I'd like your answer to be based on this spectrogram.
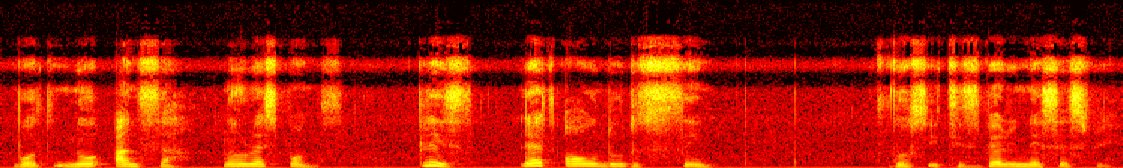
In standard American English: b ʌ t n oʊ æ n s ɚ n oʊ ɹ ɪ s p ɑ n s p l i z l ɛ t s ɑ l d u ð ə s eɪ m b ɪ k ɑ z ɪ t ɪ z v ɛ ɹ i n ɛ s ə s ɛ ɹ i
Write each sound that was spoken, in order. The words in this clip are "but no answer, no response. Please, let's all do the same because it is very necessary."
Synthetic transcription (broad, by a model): b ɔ t n oʊ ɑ n s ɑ n oʊ ɹ ɪ s p ɑ n s p l i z l ɛ t ɑ l d u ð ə s eɪ m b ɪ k ɑ s ɪ t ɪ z v ɛ ɹ i n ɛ s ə s ɹ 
